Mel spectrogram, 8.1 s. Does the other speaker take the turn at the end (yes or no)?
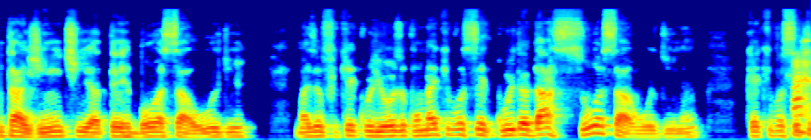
no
